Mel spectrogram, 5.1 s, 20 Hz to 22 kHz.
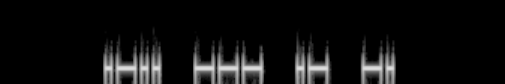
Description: Morse code, heard as a keyed tone, about 20 wpm, spaced as for 14 wpm, 700 Hz. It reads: LOAN
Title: 075 Lesson 13f - Letter L - Words 20wpm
